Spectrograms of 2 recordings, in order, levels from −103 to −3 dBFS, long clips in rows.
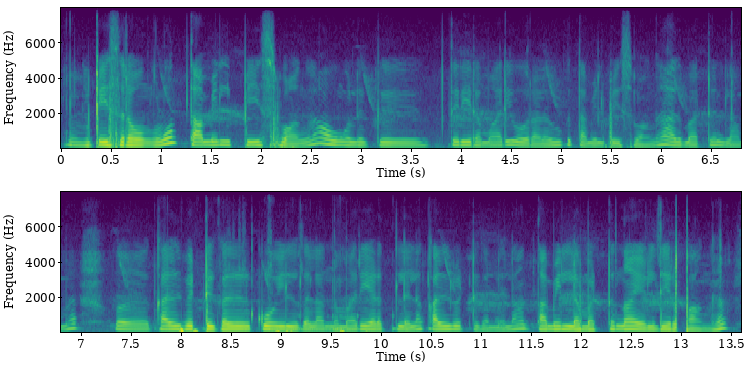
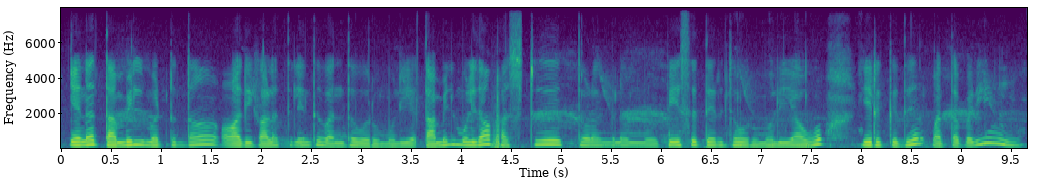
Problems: none marked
